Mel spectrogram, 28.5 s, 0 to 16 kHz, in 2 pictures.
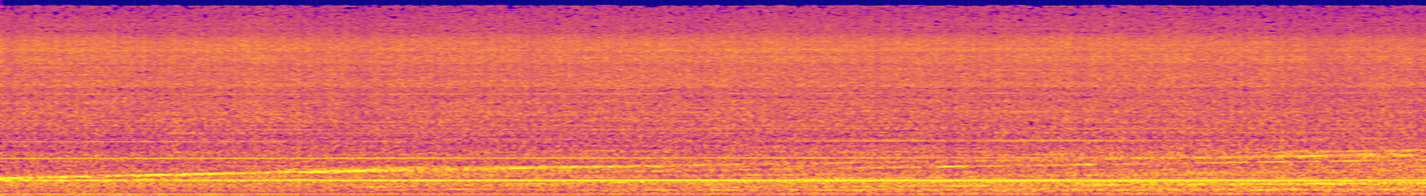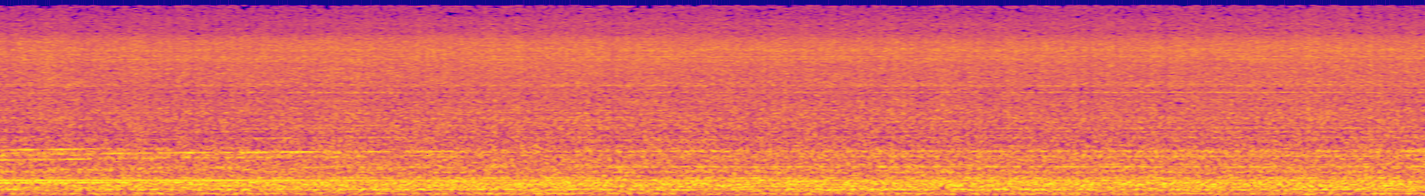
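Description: Mercedes-Benz M119 5.0-litre V8 in a W201 190 running hard on a chassis dynamometer, a loud steady drone. One tone climbs slowly and evenly in pitch over the first fifteen seconds or so as speed builds on the rollers, over a steady lower hum.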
